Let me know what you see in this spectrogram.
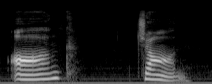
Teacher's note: यह अनुनासिक है इसका उच्चारण नाक व गले से किया जाता है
